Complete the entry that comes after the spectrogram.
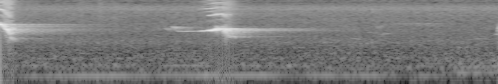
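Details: Black-naped oriole lure song: a loud fluted whistle fading at the start, a long pause, then one rising whistled phrase with a rough nasal accent, followed by quiet.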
